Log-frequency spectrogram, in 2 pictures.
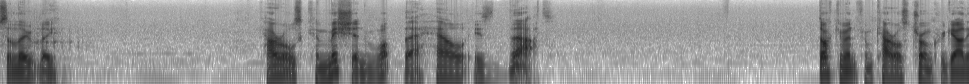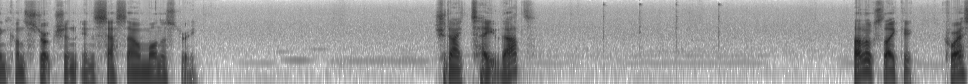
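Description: A young man talks calmly into a close microphone, in bursts with pauses.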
